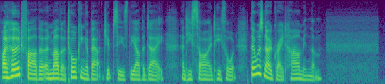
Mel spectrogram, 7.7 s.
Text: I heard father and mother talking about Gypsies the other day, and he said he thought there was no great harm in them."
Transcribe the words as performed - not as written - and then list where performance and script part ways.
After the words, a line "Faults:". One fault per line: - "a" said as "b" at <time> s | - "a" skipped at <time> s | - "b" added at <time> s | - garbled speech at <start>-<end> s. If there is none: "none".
I heard father and mother talking about Gypsies the other day, and he sighed he thought there was no great harm in them."
Faults:
- "said" said as "sighed" at 3.8 s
